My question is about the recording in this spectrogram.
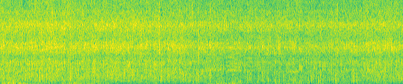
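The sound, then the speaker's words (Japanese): A sudden, extremely heavy rain shower pours down in a steady, dense hiss that fills the whole three seconds, with a slightly louder low rumble at the start and no voices. “嫌がらせみたいにとんでもなく強い雨が降ってきました最近梅雨は明けたんですけどこのにわか雨が多くって”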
